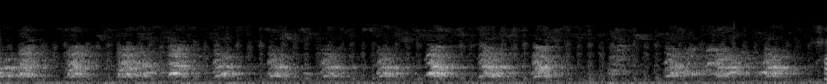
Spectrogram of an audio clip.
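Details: Finn, an American Pit Bull Terrier up for adoption, recorded 28 March 2022, gives a regular run of harmonic, whining yelps about twice a second, with a person talking softly nearby.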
